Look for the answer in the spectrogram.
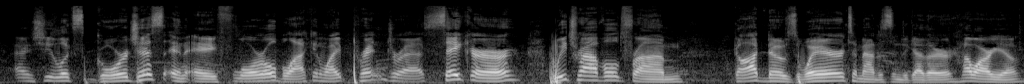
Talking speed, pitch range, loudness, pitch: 145 wpm, 125-175 Hz, -18 LUFS, 145 Hz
